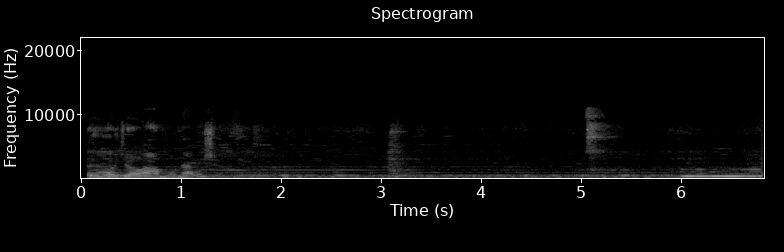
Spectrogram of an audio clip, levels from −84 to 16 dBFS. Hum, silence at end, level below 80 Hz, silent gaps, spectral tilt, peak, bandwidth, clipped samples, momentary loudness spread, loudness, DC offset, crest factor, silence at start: none; 0 s; -86 dBFS; none; -4.5 dB/octave; -26 dBFS; 11.5 kHz; under 0.1%; 22 LU; -41 LUFS; under 0.1%; 16 dB; 0.05 s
